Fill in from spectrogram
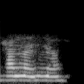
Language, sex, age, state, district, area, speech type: Assamese, female, 45-60, Assam, Tinsukia, urban, conversation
